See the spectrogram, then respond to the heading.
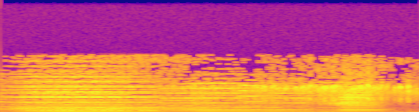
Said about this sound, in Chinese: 哎呦，这些青蛙真闹得我神经错乱了。哎呦， 这也太不像话了。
